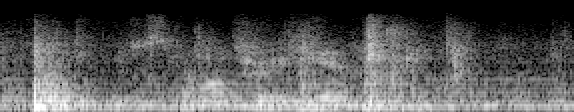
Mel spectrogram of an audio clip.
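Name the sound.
door being opened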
